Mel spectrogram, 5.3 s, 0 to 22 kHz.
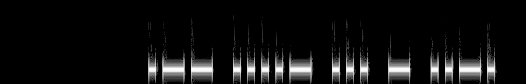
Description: Morse code, heard as a keyed tone, about 17 wpm, 700 Hz. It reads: W4STF
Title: USA Call Signs - 5 Characters - Repeated 2x - 17wpm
